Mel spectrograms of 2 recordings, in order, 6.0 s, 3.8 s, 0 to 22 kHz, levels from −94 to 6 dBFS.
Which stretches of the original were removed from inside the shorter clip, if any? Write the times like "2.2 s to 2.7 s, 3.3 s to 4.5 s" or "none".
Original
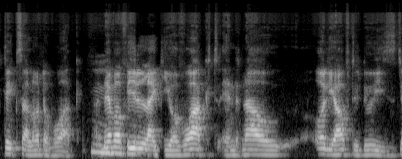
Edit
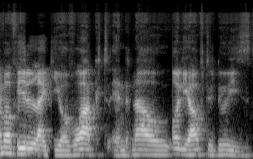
4.2 s to 4.7 s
